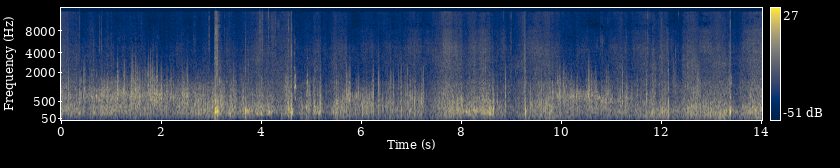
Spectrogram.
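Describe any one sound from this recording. A sled's runners hiss and scrape over snow.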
